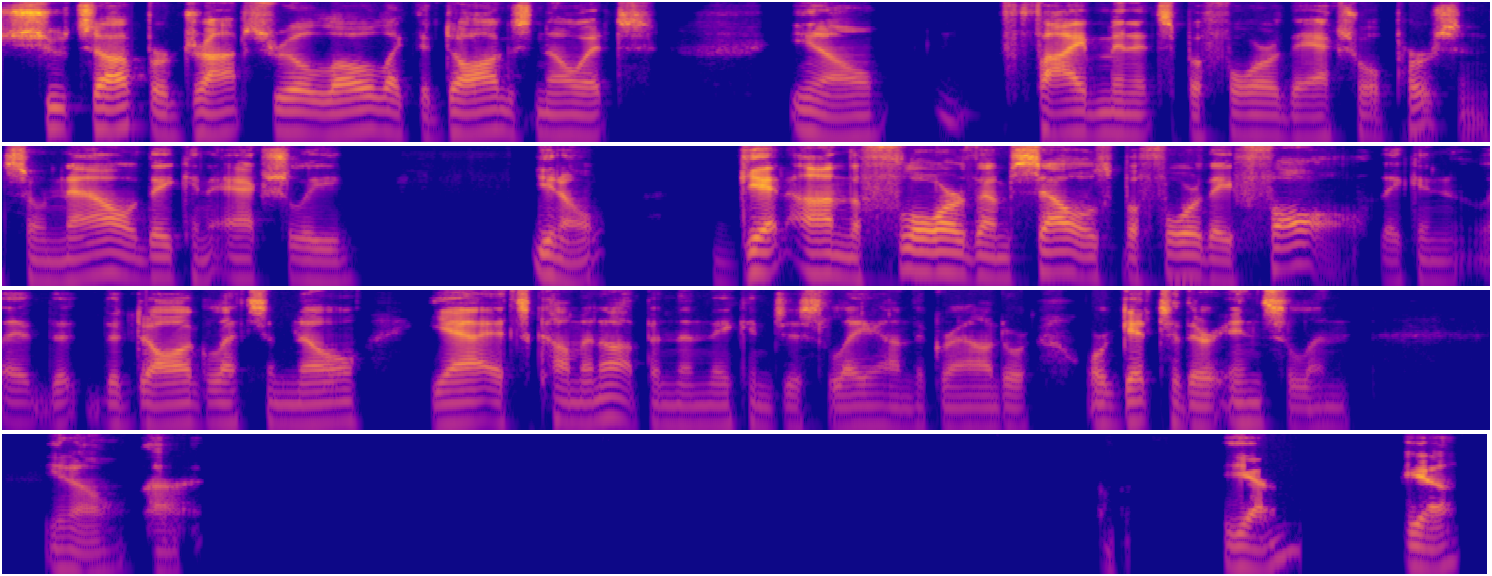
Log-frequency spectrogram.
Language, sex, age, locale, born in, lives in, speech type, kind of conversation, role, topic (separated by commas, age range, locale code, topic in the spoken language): English, male, 55-59, en-US, United States, United States, conversation, unstructured, none, What’s the most unexpected way pets have shown bravery?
